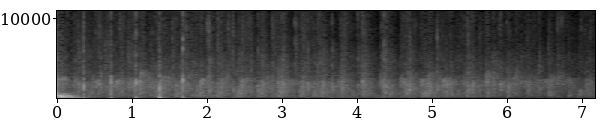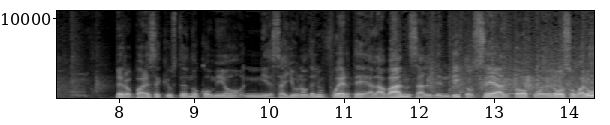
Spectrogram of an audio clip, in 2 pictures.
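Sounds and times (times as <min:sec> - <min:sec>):
speech: 0:00.0 - 0:00.4, 0:08.0 - 0:14.3
audience applause: 0:00.0 - 0:07.8, 0:12.2 - 0:14.3.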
